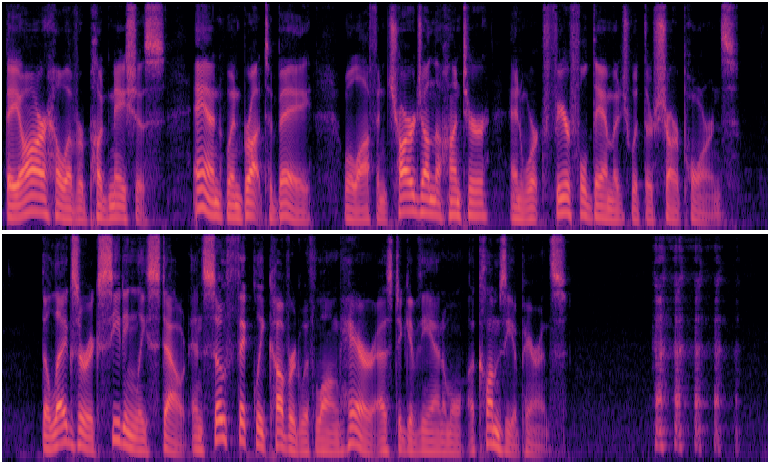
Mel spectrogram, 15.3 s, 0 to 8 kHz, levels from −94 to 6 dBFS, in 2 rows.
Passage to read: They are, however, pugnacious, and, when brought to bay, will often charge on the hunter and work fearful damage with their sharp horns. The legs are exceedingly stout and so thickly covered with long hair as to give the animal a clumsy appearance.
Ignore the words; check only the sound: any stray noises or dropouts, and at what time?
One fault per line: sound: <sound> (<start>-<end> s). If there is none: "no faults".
sound: laugh (14.2-15.1 s)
